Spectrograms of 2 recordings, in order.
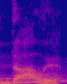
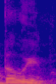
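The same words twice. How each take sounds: First: The stress is on the first syllable. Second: The stress is on the second syllable. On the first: The speaker calls it wrong. "не дали" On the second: The speaker calls it right. "а дали"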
